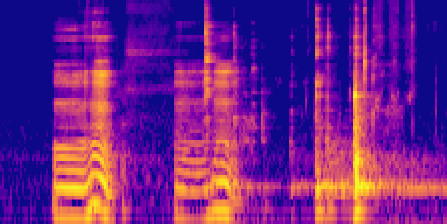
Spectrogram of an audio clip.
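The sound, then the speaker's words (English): Glasses clink together in a quick toast, a few bright clanks bunched near the end, after two short voiced calls from people beforehand. “ask that you join us in raising whatever it is that may be able to make that sound. Ba ba ba ba. And join us for the clanks.”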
